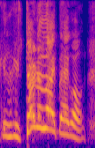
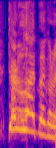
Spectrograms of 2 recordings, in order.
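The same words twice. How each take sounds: First: Higher, frightened call in the dark; scared plea. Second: Panicked scream. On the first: Suspect in the dark room calling out, scared and higher. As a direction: beg for the light. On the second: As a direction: shriek for the light now. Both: Retold or imitated. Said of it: "next thing you like".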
